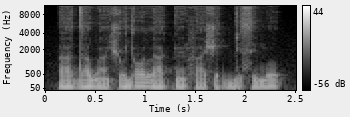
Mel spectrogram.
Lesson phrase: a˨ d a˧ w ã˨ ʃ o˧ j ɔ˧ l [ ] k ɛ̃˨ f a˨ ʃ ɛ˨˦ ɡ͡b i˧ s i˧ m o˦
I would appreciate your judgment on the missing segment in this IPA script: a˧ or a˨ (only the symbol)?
a˨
